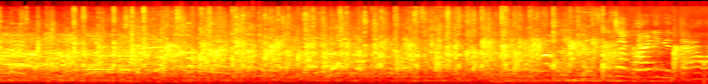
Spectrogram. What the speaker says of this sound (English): I know that wasn't going to get a lot of applause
